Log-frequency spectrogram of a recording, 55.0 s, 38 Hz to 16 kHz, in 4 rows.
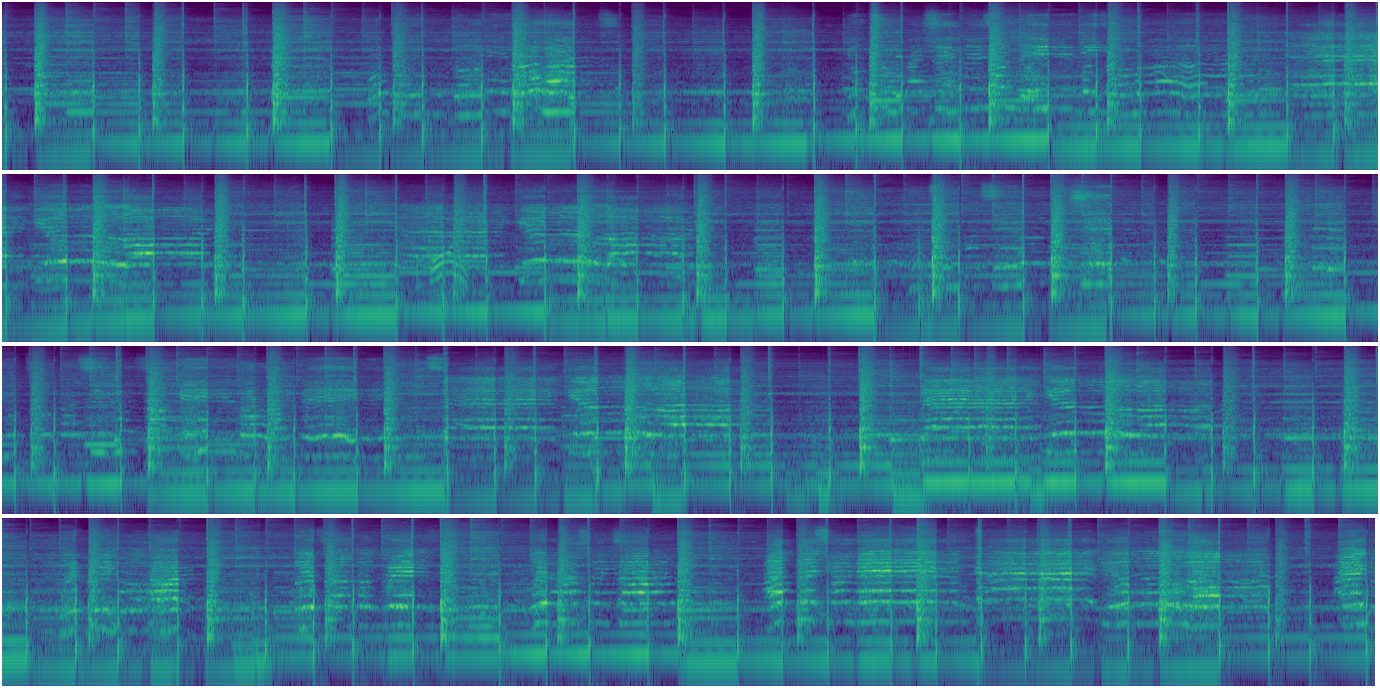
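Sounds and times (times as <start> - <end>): bass notes: 0.0 - 55.0
drum kit beat: 0.0 - 55.0
voices singing: 3.6 - 6.3, 8.0 - 25.8, 27.4 - 35.4, 36.6 - 39.9, 41.7 - 55.0
person singing: 8.5 - 15.9, 17.7 - 20.9.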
